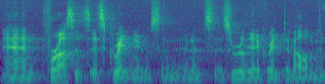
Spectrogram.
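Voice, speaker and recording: Very deep and low in pitch yet bright and sharp in tone, a man speaks at a very fast pace. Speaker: bank executive, conference speaker. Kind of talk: conference talk. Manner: animated; many fillers, casual.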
